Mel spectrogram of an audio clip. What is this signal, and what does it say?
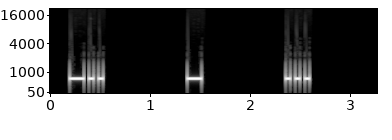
Morse code, heard as a keyed tone, about 25 wpm, spaced as for 9 wpm, 700 Hz. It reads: DTS
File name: course / 25:10wpm / 093 Lesson 16e - Letter c - Three Characters 25wpm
